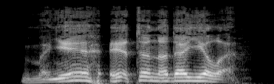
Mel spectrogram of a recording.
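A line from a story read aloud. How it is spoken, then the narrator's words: Pitiful exhale. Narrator (Russian): жалчно выдохнул черноволосый красавец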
